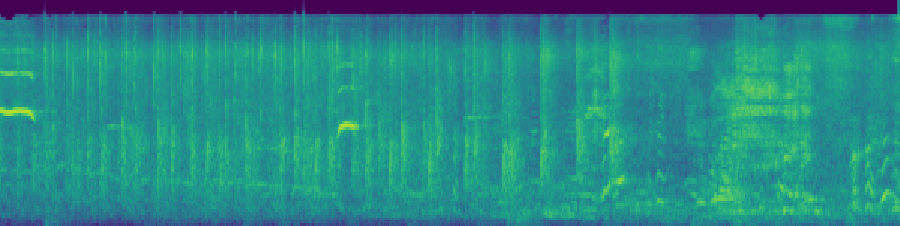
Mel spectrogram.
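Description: A crowd of men and women clap in an echoing hall.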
